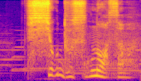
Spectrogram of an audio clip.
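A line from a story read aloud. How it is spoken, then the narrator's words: Angry. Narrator (Russian): сердито проговорила Нина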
